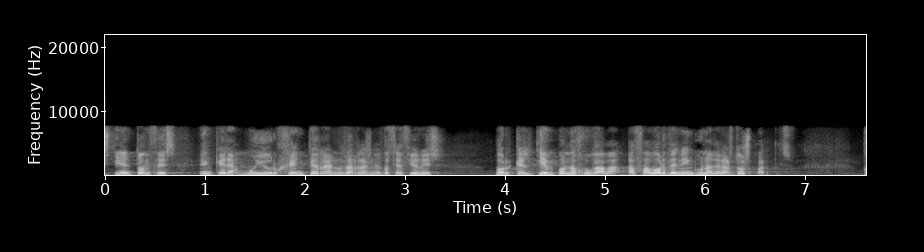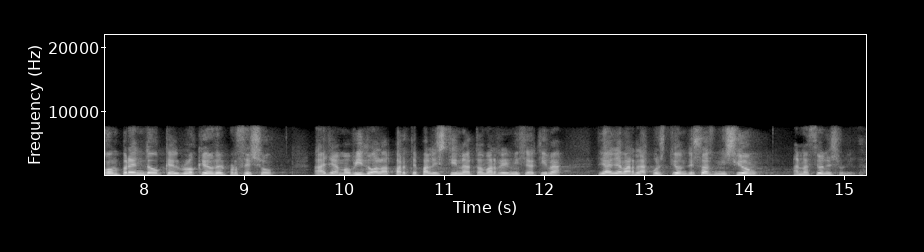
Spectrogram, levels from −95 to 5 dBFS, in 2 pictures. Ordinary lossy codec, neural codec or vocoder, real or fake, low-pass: none; codec, 16 kHz, 6 kbps, DAC; fake; none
